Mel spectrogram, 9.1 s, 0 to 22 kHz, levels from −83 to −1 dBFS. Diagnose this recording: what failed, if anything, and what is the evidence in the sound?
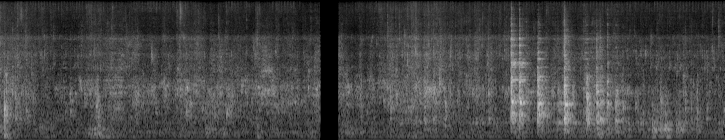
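The playback stage stalled, most likely because the player ran short of data or its output thread was blocked. At 4.00 s the sound stops abruptly and the output stays silent for about 222 ms, a playback stall, before sound returns at 4.24 s.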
